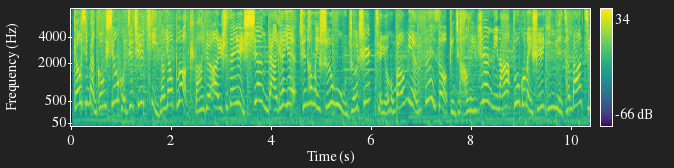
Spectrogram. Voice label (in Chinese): 女, 广告 激情炫酷 房产类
